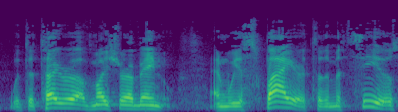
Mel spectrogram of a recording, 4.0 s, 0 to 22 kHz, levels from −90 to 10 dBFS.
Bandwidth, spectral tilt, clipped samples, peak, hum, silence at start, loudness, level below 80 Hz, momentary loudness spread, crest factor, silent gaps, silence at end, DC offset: 10.5 kHz; -6 dB/octave; under 0.1%; -2 dBFS; none; 0.15 s; -19 LUFS; -70 dBFS; 11 LU; 18 dB; none; 0 s; under 0.1%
